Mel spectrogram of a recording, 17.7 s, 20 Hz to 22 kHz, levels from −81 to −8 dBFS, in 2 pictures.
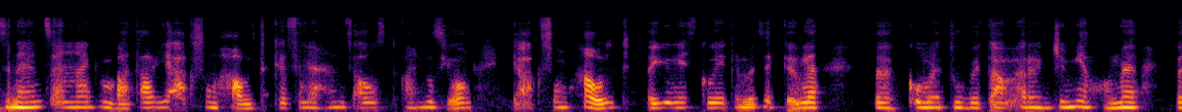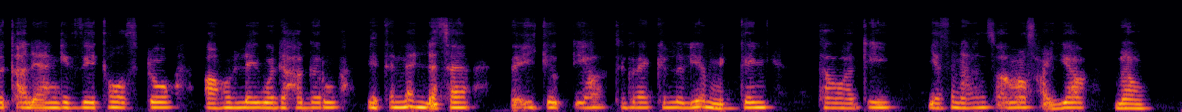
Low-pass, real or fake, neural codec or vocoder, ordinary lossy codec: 10.8 kHz; fake; codec, 44.1 kHz, 2.6 kbps, DAC; Opus, 16 kbps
